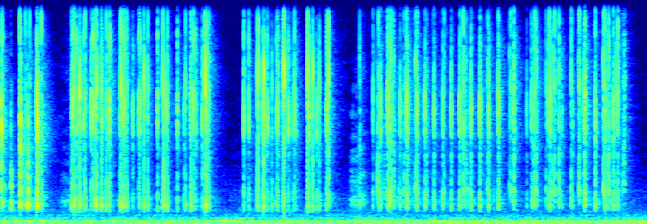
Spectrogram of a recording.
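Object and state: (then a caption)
Laminate floor tapped with fingernails. Long pink fake nails tap and scratch in a scurrying motion across a flat gray, wood-grain plank laminate floor. Rapid, bright clicking ticks come in dense bursts separated by brief pauses, over a faint low rumble, and each click dies out almost instantly.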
